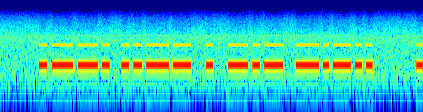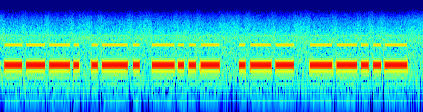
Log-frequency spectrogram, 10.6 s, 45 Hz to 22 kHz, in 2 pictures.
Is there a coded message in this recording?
Yes: Morse code (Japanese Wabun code) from 0.4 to 10.4 s, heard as a keyed tone, hand-sent with a straight key, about 17 wpm, 610 Hz. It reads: ツノヘワキ セナマヤヒ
